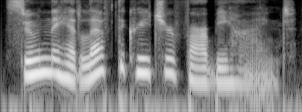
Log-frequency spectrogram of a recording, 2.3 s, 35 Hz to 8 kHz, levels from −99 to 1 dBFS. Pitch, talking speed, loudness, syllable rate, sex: 190 Hz, 210 wpm, -16 LUFS, 5.1 syllables/s, female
